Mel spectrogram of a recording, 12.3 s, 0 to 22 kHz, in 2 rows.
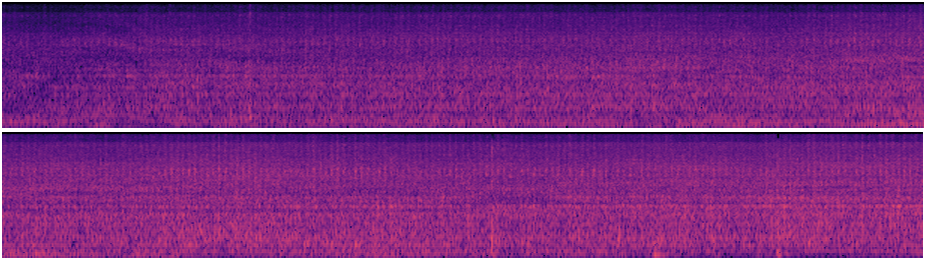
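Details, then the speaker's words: Mercedes SLK R170, warm, revved while checking exhaust after finding a failed central exhaust mount; coarse raspy exhaust note, no air felt escaping. Raspy exhaust note; leak suspected but possibly just normal sports-car sound. "maybe this is just what a sports car sounds like who knows but what I thought was leaking maybe isn't"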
